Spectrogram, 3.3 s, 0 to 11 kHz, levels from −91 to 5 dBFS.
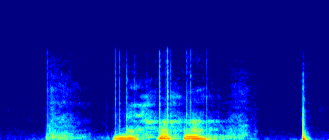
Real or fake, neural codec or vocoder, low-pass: fake; codec, 16 kHz, 8 kbps, FreqCodec, smaller model; 7.2 kHz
